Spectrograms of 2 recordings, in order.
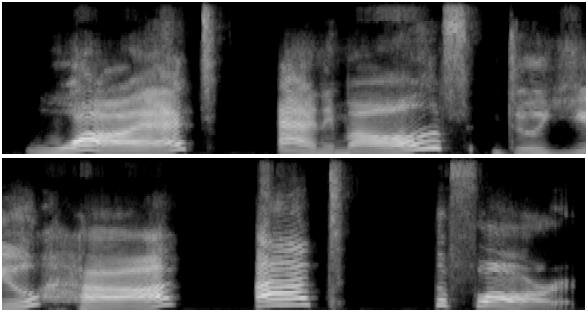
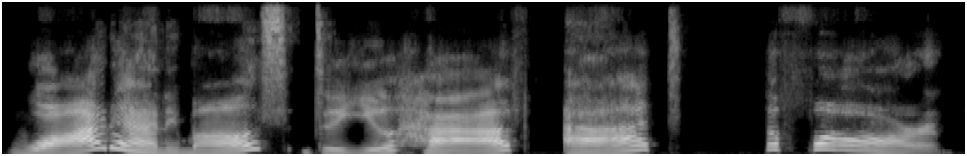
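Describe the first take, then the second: First: Slow, word by word; slow halting drill. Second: Smoother and more connected; more fluent. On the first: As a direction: spell it out slowly for the child. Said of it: "with more fluency". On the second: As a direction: run the words together more fluently. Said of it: "Come on, with more fluency". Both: Shown as a demonstration.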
